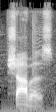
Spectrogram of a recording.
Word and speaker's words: Shabbat: C4 but in the Shabbat mode or the correct way to pronounce it is shabas mode and uh if if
